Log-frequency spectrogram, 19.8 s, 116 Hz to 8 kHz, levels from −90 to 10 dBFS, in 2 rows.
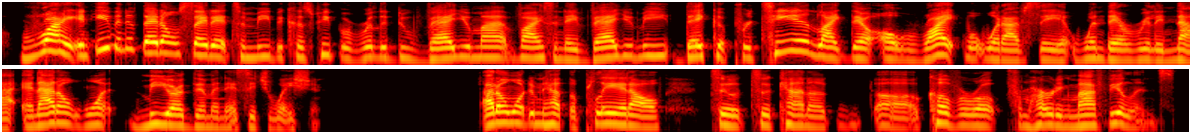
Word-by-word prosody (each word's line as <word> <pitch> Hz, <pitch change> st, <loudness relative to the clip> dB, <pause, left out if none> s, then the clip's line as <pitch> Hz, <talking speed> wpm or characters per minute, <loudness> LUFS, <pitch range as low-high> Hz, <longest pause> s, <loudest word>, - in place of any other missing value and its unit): Right, 295 Hz, -, +7 dB
and 450 Hz, -, +3 dB
even 360 Hz, +1 st, +1 dB
if 345 Hz, -1 st, -9 dB
they 270 Hz, -1 st, +10 dB
don't 260 Hz, -2 st, +3 dB
say 240 Hz, -2 st, +3 dB
that 220 Hz, -1 st, +1 dB
to 200 Hz, -, -10 dB
me 200 Hz, +2 st, -7 dB
because 195 Hz, -1 st, -9 dB
people 235 Hz, -6 st, -8 dB
really 195 Hz, +3 st, -5 dB
do 185 Hz, 0 st, -13 dB
value 185 Hz, +6 st, 0 dB
my 200 Hz, 0 st, 0 dB
advice 190 Hz, 0 st, -1 dB
and 180 Hz, -, -12 dB
they 170 Hz, -1 st, -3 dB
value 195 Hz, +7 st, 0 dB
me, 220 Hz, +2 st, -8 dB
they 205 Hz, +1 st, +3 dB
could 210 Hz, -, -5 dB
pretend, 285 Hz, +10 st, -1 dB
like, 195 Hz, -4 st, +2 dB
they're 185 Hz, -2 st, +2 dB
alright 180 Hz, +5 st, +3 dB
with 185 Hz, -, -8 dB
what 175 Hz, -2 st, -3 dB
I've 160 Hz, -2 st, +1 dB
said 165 Hz, -2 st, -6 dB
when 185 Hz, +3 st, -7 dB
they're 165 Hz, -2 st, -1 dB
really 165 Hz, 0 st, -6 dB
not, 155 Hz, -1 st, -1 dB
and 170 Hz, +2 st, -4 dB
I 195 Hz, +3 st, +7 dB
don't 205 Hz, -6 st, -2 dB
want 195 Hz, +1 st, -4 dB, 0.2 s
me 200 Hz, +5 st, -1 dB
or 185 Hz, -, +4 dB
them 165 Hz, -1 st, -8 dB
in 160 Hz, -1 st, -10 dB
that -, -, -9 dB
situation. 165 Hz, -2 st, -12 dB, 1.4 s
I -, -, +8 dB
don't 225 Hz, 0 st, +5 dB
want 220 Hz, -2 st, 0 dB
them 205 Hz, 0 st, -3 dB
to 200 Hz, -, -5 dB
have 195 Hz, -3 st, 0 dB
to -, -, -10 dB
play 210 Hz, -1 st, 0 dB
it 195 Hz, -, +2 dB
off 165 Hz, -3 st, +2 dB, 0.4 s
to 185 Hz, -3 st, -2 dB
to 190 Hz, -2 st, -7 dB
kinda, 175 Hz, -4 st, -4 dB, 0.4 s
uh, 155 Hz, -6 st, -6 dB
cover 190 Hz, -4 st, -2 dB
up 180 Hz, -1 st, -5 dB
from 180 Hz, -2 st, -16 dB
hurting 185 Hz, -1 st, -3 dB
my 185 Hz, +2 st, +4 dB
feelings. 210 Hz, +1 st, -5 dB
190 Hz, 195 wpm, -23 LUFS, 175-210 Hz, 1.4 s, they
